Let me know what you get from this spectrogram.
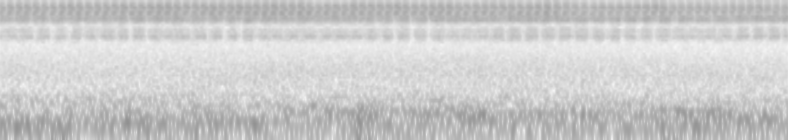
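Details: Relaxing nature recording of singing cicadas: a loud, piercing, buzzy drone that pulses several times a second in a steady rhythm, easing a little near the end, over faint low rumble.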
